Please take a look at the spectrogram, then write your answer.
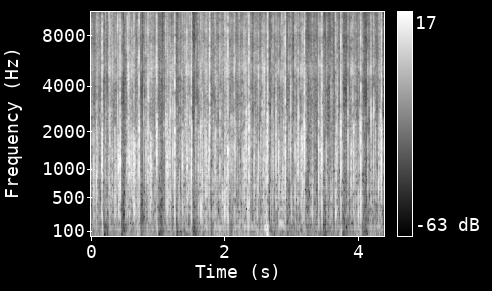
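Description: An audience applauds a list of people being thanked, many hands clapping in a dense, continuous patter that stays fairly loud throughout with no voices.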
